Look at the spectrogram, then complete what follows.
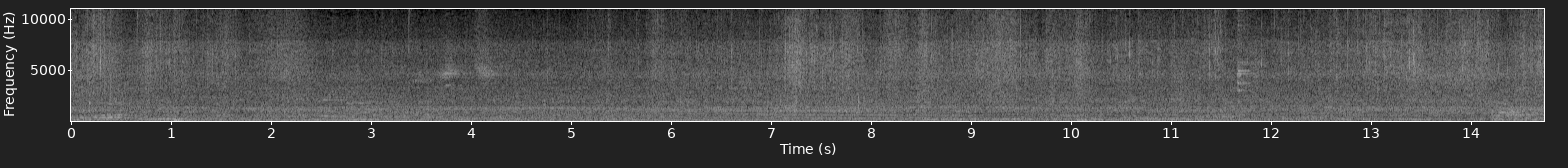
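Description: A steady low hum with several constant tones over it, like a machine or ventilation running, with faint distant voices and a soft thump about a second in and another about ten seconds in.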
